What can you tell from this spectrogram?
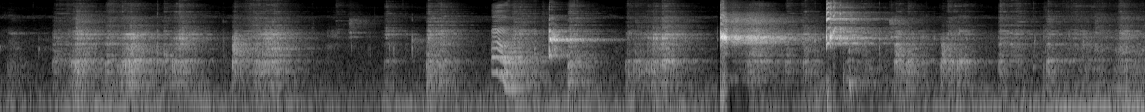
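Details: An angry pet monkey screeches in repeated harsh bursts roughly once a second, high and raspy, growing louder toward a couple of piercing shrieks near the end, with quiet pauses between.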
